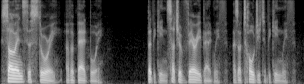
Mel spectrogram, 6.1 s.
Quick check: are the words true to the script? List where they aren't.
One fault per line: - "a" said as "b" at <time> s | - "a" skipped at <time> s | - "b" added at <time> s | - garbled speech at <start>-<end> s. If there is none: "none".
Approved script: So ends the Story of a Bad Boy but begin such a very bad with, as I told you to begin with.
none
